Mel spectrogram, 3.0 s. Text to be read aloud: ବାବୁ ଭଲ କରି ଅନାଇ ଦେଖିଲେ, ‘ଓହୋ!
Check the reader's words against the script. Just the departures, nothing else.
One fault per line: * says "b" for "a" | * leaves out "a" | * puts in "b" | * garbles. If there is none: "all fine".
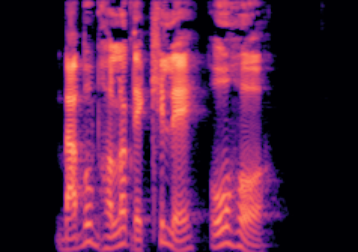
* leaves out "କରି ଅନାଇ"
